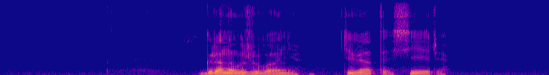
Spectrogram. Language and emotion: Russian, sad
